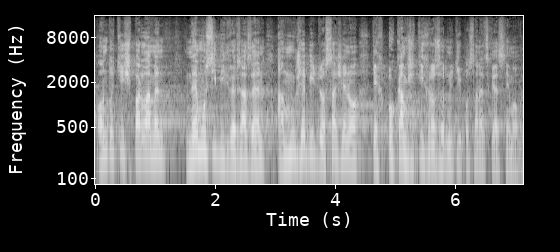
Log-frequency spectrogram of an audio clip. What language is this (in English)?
Czech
